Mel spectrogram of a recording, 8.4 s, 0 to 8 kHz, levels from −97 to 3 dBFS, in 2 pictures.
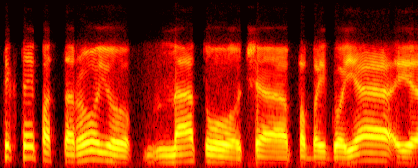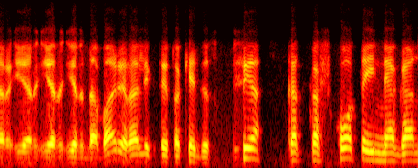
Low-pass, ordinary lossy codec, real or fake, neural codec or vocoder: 7.2 kHz; Opus, 24 kbps; real; none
